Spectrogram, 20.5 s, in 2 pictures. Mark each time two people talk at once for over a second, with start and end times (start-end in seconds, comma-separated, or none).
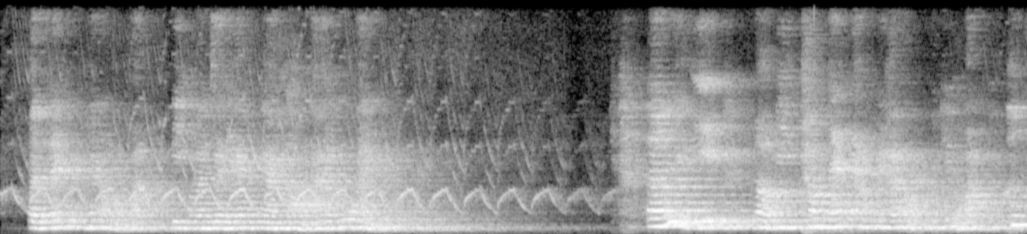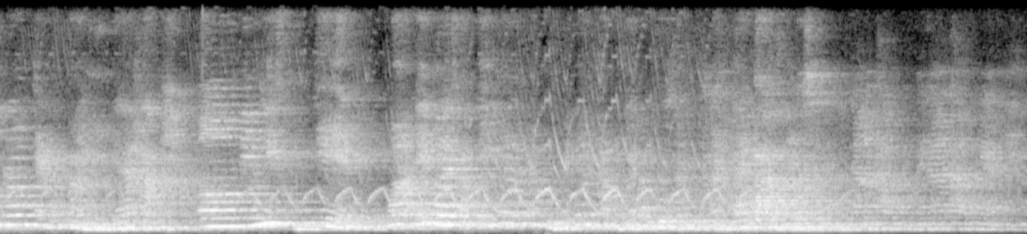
16.7-18.3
